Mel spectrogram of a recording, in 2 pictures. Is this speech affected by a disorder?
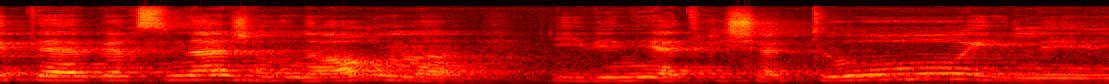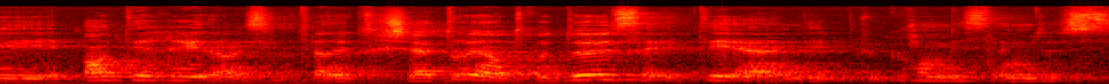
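No.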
